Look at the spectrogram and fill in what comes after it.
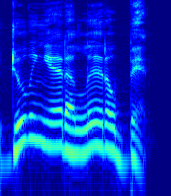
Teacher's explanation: And the A is a schwa sound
